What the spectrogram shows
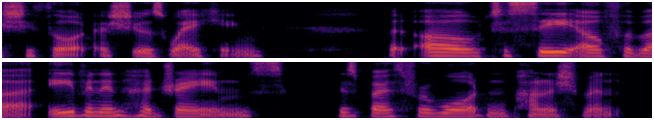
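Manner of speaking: ordinary delivery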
